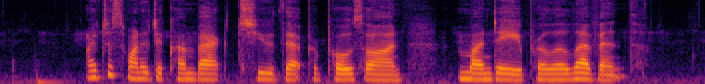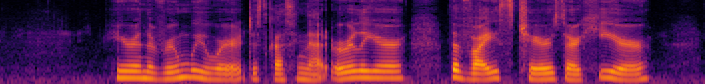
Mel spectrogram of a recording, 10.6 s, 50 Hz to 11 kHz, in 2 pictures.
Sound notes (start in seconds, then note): 1.7 speaking French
